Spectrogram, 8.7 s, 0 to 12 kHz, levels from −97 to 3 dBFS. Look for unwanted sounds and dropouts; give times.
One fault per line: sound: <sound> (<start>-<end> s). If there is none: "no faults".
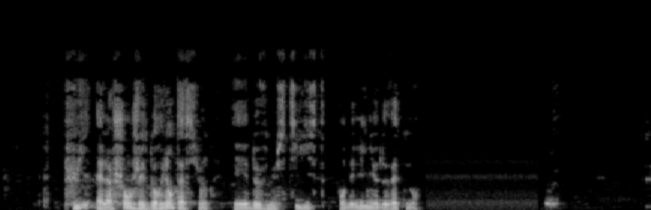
no faults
